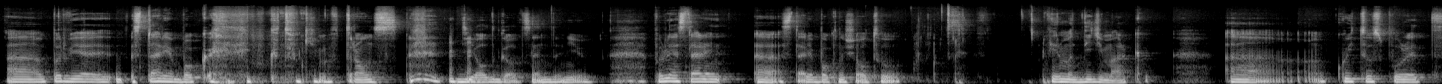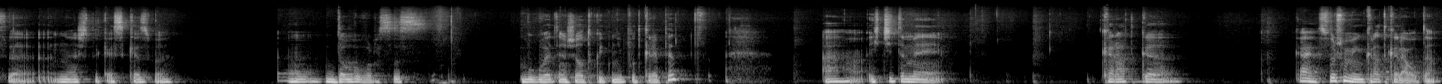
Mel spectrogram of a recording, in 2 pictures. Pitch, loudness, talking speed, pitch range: 120 Hz, -18 LUFS, 105 wpm, 110-130 Hz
